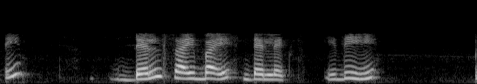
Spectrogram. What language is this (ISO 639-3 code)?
tel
